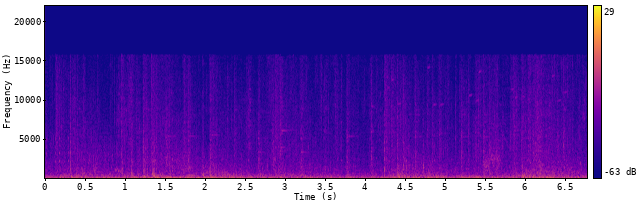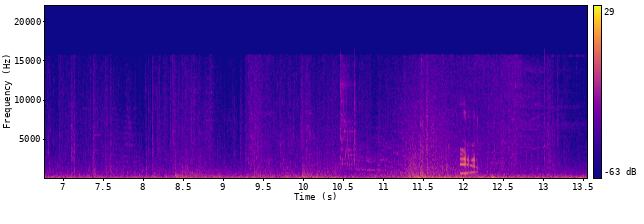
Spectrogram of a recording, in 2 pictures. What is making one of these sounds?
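Explosions boom in a game.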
